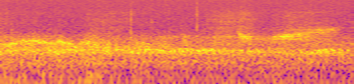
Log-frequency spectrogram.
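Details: Black grouse at the lek, recorded with a Rode Videomic Go: low rolling bubbling throughout, overlaid by two short rising, wheezy sweeps in the second half.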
